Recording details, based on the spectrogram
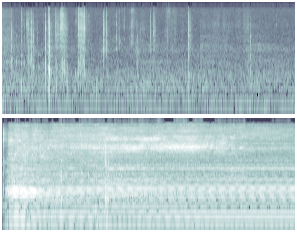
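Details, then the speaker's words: Adult with an asthma attack starting a nebulized breathing treatment with a bronchodilator: handling clicks, then the nebulizer compressor starts with a steady, loud hum and hiss. "well I mean breathing treatments are kind of cumbersome in that they take a while"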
